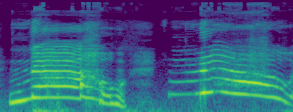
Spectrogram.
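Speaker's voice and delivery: high, loud crying no; hammed-up breakdown over the cancelled ride; despairing wail. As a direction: wail it like your world is ending. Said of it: "And I'm just like".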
